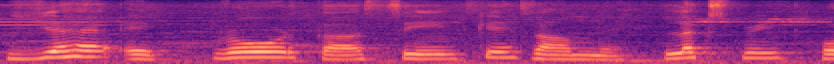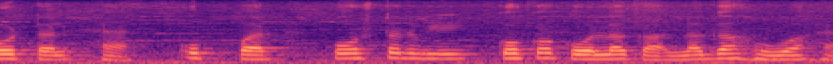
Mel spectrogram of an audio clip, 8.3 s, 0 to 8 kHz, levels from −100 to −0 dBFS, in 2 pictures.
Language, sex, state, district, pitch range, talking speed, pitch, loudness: Hindi, male, Bihar, Saharsa, 155-200 Hz, 130 wpm, 175 Hz, -26 LUFS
